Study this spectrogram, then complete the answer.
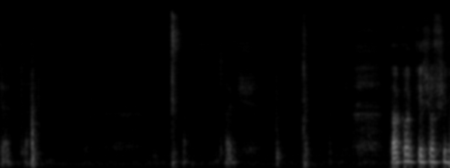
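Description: Small plastic parts click in a man's hands.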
